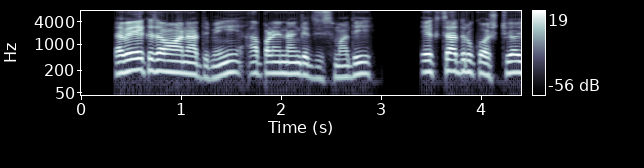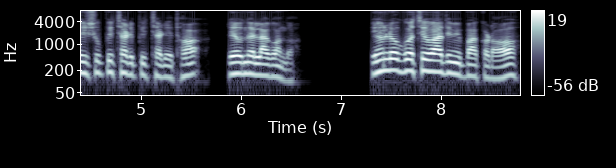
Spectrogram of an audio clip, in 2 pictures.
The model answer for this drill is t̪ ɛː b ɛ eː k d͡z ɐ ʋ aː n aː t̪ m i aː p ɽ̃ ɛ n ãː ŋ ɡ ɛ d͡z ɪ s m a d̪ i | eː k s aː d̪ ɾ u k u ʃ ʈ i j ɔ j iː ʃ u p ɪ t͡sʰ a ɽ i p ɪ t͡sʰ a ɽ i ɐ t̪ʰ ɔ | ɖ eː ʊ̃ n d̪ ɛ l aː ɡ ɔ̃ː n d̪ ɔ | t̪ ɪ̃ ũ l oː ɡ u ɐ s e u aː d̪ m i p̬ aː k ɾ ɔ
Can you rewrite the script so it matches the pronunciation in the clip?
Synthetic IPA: t̪ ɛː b ɛ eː k d͡z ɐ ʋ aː n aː d̪ m i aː p ɽ̃ ɛ n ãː ŋ ɡ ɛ d͡z ɪ s m a d̪ i | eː k t͡s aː d̪ ɾ u k ɔ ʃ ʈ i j ɔ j iː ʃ u p ɪ t͡sʰ a ɽ i p ɪ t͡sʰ a ɽ i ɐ t̪ʰ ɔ | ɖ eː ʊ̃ n d̪ ɛ l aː ɡ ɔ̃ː n d̪ ɔ | t̪ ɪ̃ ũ l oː ɡ u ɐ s e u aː d̪ m i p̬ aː k ɽ ɔ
